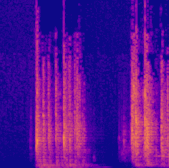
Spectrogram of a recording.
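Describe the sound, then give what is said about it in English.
A door being opened: a heavy clunk and rattle of the latch and frame, a short pause, then another burst of knocking, clattering movement. No one speaks. “Now open that door and step back.”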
